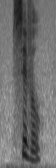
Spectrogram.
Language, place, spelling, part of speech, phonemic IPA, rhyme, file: English, California, civil, adjective, /ˈsɪv.əl/, -ɪvəl, En-us-civil.ogg
- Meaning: 1. Having to do with people and government office as opposed to the military or religion 2. Behaving in a reasonable or polite manner; avoiding displays of hostility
